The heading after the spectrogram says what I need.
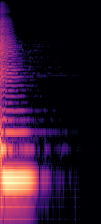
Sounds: Music, Guitar, Plucked string instrument, Musical instrument

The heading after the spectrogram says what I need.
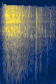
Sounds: Percussion, Musical instrument, Music, Rattle (instrument)

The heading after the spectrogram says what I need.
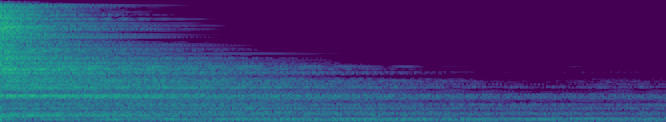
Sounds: Music, Percussion, Cymbal, Crash cymbal, Musical instrument

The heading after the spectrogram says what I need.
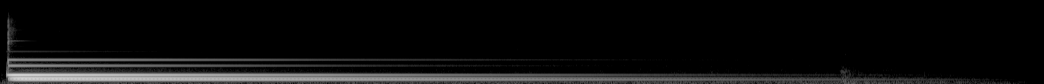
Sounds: Music, Percussion, Mallet percussion, Musical instrument

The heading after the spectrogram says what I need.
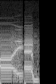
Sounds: Human voice, Speech

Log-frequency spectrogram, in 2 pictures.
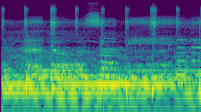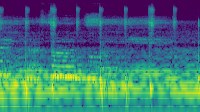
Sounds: Music, Guitar, Plucked string instrument, Human voice, Musical instrument

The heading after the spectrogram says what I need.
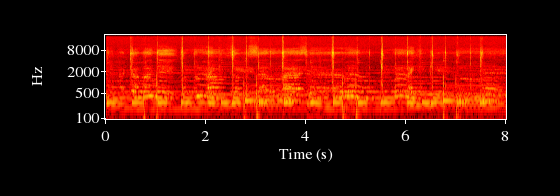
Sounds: Acoustic guitar, Guitar, Musical instrument, Music, Human voice, Plucked string instrument

